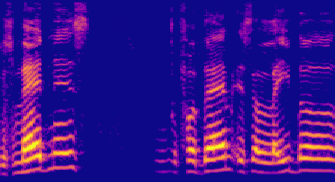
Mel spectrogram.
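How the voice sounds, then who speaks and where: This man speaks with a Czech accent at a fairly slow pace, with ordinary pitch variation. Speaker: philosophy lecturer. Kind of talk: philosophical monologue. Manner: hesitant, many fillers.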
